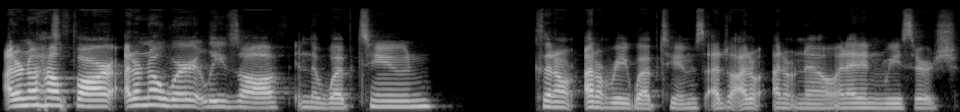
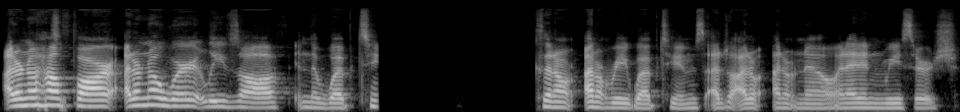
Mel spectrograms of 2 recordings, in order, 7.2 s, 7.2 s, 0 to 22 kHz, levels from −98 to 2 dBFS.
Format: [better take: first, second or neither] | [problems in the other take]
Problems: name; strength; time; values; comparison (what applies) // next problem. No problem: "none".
first | audio cutting out; at 3 s for 0.5 s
